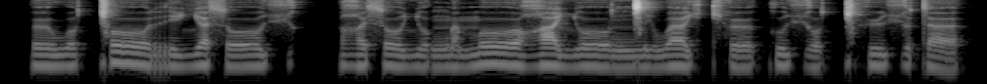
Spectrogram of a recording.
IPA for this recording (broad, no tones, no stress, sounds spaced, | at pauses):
ɵ w o ǀ oː r i ʎ ɐ s oː ç | ʁ ɨ s oː ʎ o ŋ͡m ɐ m oː ʁ a ʎ oː ŋ͡ǀ i w ɐː ç cʰ ɵː k u ç oː ǀʰ ʉ ç o t ɐ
